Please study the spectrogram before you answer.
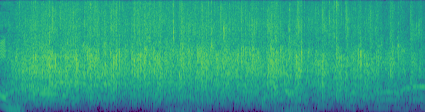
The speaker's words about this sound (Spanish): Padre, un aplauso al Señor.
